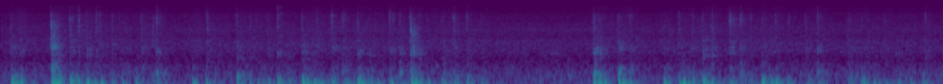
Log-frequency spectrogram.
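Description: Fingertips press the black plastic keys of a laptop keyboard, typing at an irregular pace. The soft, muffled taps carry mostly low thump with faint bright clicks, and they come in two bursts split by a brief pause near the middle.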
